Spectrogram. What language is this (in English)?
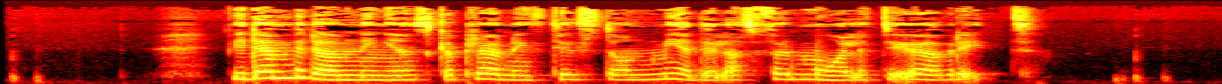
Swedish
